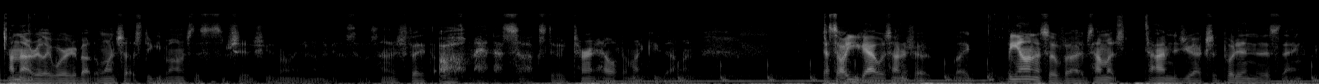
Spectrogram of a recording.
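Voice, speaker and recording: A man whispers very fast in an American accent, his loudness swinging widely. Music plays in the background, and room echo is audible. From US South, Panama City, Florida. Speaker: gaming livestreamer. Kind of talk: live gameplay stream commentary. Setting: live stream. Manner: casual, animated.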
